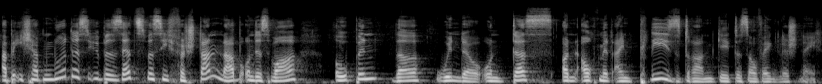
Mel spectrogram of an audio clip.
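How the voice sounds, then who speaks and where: A woman's somewhat breathy, medium-pitched voice with very wide pitch swings, at a moderate pace with hardly any pauses. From US Midwest, Ohio. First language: English (speaking German). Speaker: English teacher. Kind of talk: live podcast conversation. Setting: stage with audience.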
